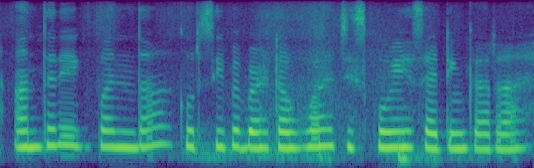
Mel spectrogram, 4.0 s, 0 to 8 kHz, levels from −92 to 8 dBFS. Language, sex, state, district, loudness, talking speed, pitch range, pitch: Hindi, female, Uttar Pradesh, Lalitpur, -16 LUFS, 210 wpm, 250-270 Hz, 260 Hz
